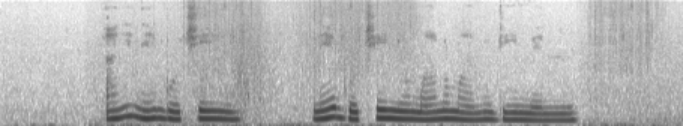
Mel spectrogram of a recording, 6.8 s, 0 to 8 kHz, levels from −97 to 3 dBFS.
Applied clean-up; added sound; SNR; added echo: none; Crumpling, crinkling + Waves, surf; 17 dB; none.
